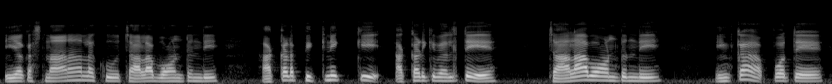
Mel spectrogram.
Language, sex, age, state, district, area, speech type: Telugu, male, 18-30, Andhra Pradesh, Konaseema, rural, spontaneous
